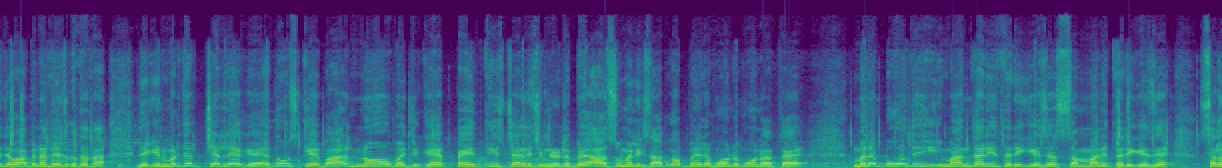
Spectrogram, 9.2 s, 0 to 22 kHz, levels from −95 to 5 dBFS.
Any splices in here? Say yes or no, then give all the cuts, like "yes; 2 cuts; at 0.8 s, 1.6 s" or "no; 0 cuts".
yes; 1 cut; at 1.3 s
